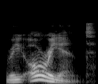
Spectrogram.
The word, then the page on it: reorient: British English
